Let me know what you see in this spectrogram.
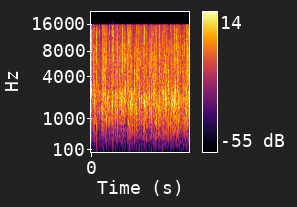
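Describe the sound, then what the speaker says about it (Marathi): Audience applause, a dense steady patter of many hands clapping at once, sustained and fairly loud throughout. "टाळ्या वाजवल्या पाहिजेत"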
